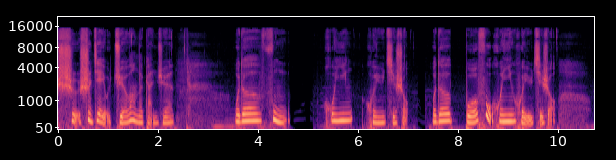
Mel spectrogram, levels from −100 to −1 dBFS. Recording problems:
abrupt cut into speech; at the start

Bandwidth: 14.5 kHz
